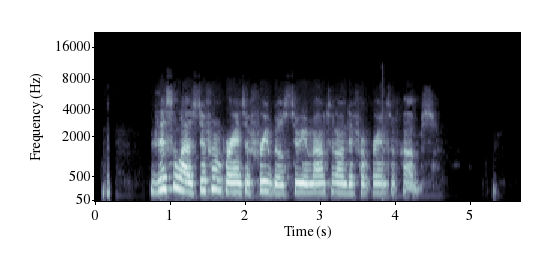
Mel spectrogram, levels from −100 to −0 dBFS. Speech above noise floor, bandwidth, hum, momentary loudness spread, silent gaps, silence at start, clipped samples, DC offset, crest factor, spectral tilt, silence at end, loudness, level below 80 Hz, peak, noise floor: 69 dB; 6.4 kHz; none; 13 LU; none; 0.1 s; under 0.1%; under 0.1%; 16 dB; -7.5 dB/octave; 1.35 s; -17 LUFS; -66 dBFS; -2 dBFS; -86 dBFS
